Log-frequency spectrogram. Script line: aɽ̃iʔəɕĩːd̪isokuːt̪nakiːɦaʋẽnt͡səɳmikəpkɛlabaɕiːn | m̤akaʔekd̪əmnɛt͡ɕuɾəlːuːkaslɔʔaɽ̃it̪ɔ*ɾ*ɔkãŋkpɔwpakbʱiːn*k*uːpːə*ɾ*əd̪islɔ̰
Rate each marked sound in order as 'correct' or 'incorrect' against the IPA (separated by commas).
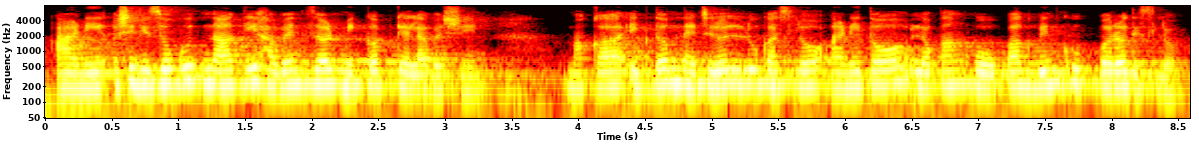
incorrect, incorrect, correct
